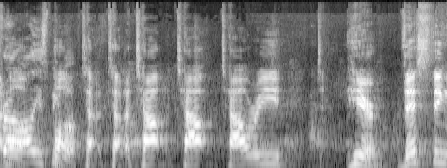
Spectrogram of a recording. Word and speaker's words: Tauri: Yes, Tauri.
